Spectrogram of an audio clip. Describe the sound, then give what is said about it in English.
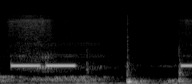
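Car parking sensor warning beeps as a car reverses off a driveway, warning of a massive tree at the drive's exit: a long, steady electronic tone, a pause broken by a soft low thump, then the tone starting up again, clear with no talking. “That's the car warning me about the tree.”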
